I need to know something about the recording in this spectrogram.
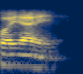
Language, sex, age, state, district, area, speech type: Manipuri, male, 30-45, Manipur, Imphal West, rural, conversation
